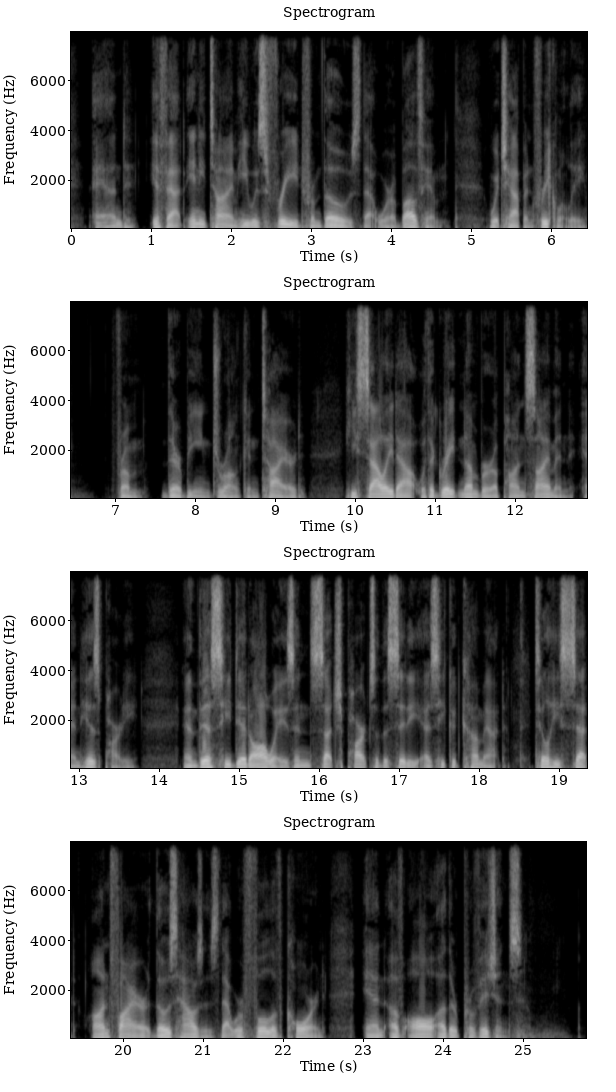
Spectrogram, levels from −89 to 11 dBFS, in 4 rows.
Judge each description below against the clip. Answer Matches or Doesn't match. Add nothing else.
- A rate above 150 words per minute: Matches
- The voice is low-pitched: Matches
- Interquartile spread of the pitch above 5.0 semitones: Matches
